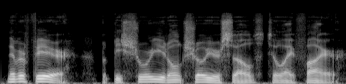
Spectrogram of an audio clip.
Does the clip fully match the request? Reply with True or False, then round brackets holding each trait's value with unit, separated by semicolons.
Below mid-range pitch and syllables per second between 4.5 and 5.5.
True (95 Hz; 4.9 syllables/s)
